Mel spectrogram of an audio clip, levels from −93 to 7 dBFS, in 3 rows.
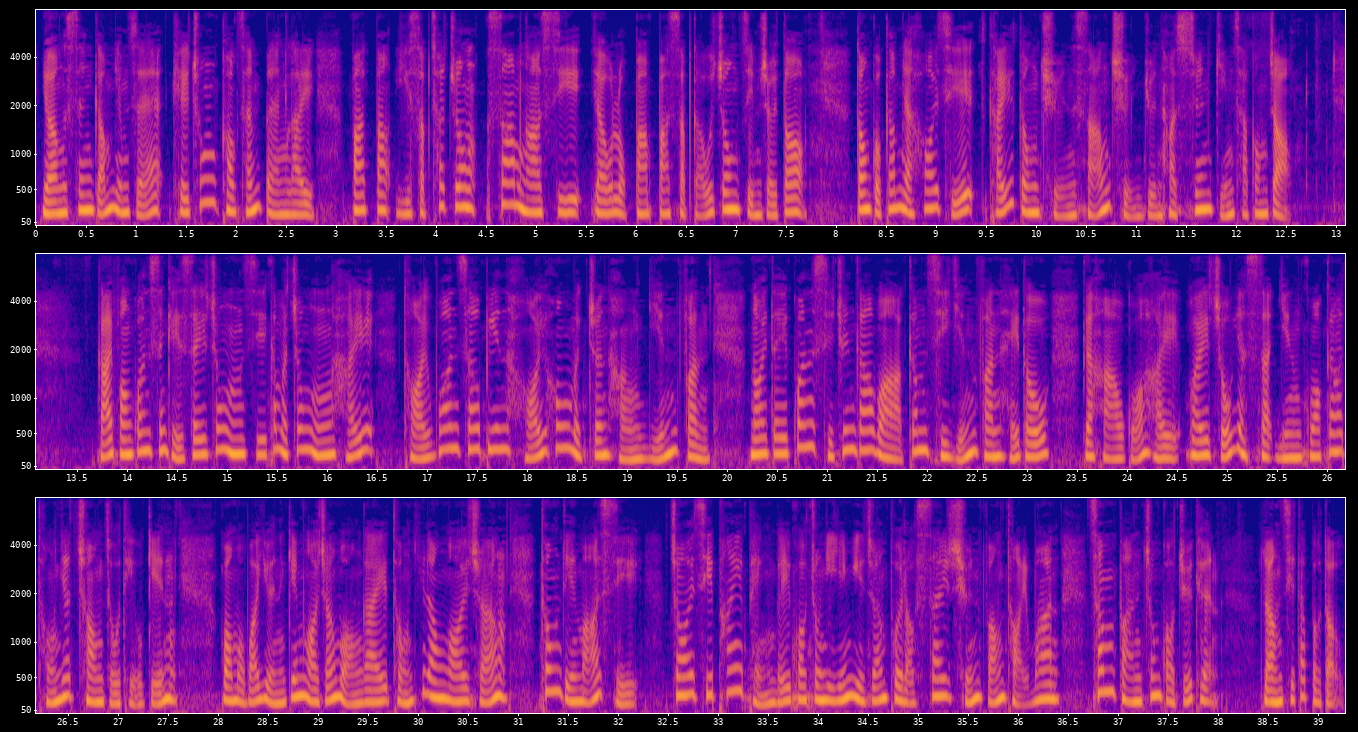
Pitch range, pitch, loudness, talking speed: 165-230 Hz, 195 Hz, -24 LUFS, 230 characters per minute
